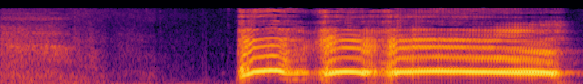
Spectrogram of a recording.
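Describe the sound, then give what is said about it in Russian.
A rooster perched on a gate crows loudly with all its might. One long, harmonic, wavering crow of about a second and a half follows a brief faint sound. “на воротах которого сидел петух и кричал изо всех сил”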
